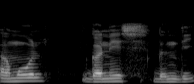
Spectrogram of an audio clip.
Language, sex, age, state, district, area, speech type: Marathi, male, 18-30, Maharashtra, Amravati, urban, spontaneous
